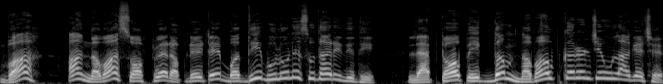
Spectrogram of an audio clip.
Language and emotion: Gujarati, surprised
